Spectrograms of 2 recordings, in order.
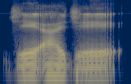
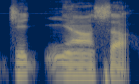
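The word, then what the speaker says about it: जिज्ञासा: That word is jijnasa, Jijnyasa, but pronounced jijnasa, not jijnyasa, jijnasa.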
